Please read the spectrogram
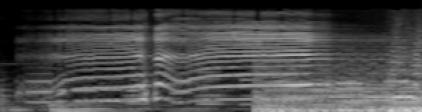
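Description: Baby-crying sound effect, one pitched wail that rises and falls. About a second and a quarter in, a loud rock instrumental with a heavy beat cuts in.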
